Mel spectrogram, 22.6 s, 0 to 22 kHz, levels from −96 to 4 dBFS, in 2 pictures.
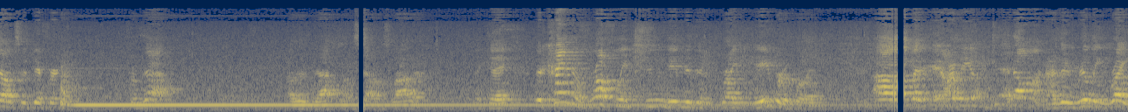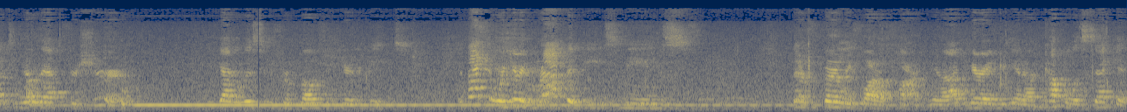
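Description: Bluetooth dropouts break the sound three times, most likely because packets failed to reach the headphones in time and were discarded. At 3.59 to 3.67 s about 56 ms vanishes; at 8.94 to 9.08 s two holes totalling 84 ms, the longest 70 ms, scatter across roughly 112 ms; at 13.86 to 13.89 s a brief gap of about 14 ms. Each cuts to silence, then the sound resumes further along, as if it had kept playing.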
